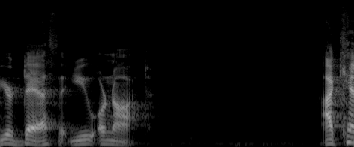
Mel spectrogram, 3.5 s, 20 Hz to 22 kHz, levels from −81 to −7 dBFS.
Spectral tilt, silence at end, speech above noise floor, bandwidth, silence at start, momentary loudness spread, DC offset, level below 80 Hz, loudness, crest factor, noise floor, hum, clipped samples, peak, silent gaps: -4 dB/octave; 0 s; 42 dB; 18 kHz; 0 s; 12 LU; under 0.1%; -80 dBFS; -40 LUFS; 30 dB; -81 dBFS; 60 Hz at -80 dBFS; under 0.1%; -12 dBFS; none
